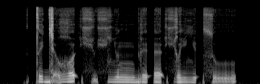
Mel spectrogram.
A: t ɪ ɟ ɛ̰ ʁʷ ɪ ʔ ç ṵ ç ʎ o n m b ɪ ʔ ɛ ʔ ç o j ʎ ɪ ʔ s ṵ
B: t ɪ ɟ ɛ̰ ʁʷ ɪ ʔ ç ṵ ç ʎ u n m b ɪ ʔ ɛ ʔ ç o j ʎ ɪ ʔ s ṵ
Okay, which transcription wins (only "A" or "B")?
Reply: B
